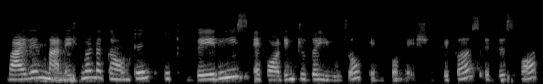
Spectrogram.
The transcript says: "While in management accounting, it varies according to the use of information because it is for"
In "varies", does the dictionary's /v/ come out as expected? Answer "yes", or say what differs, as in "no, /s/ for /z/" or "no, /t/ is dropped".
yes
